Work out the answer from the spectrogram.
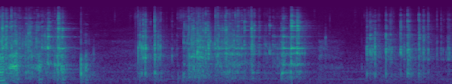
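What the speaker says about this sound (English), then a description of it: "Now we add the ice, which I love to spill" Ice cubes clatter into a Negroni glass and spill across a bar counter in three bursts of clinks and rattles, with quiet gaps between.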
